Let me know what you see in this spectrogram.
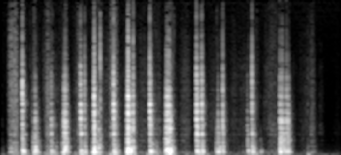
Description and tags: Bed Creaking; Near
Bed frame creaking.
